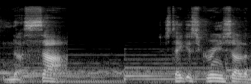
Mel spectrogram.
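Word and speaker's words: נשא: The Hebrew word for forgive, which is pronounced nasa.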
